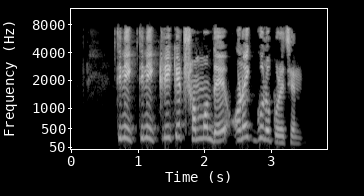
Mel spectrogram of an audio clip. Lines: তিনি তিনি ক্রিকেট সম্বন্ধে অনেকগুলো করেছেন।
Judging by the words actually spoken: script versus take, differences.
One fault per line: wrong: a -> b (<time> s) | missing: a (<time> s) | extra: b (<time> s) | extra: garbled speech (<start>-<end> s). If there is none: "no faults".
no faults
